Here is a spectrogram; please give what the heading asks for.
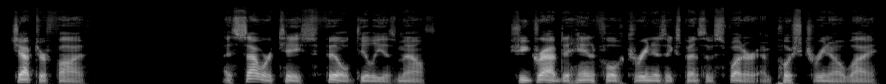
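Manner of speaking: usual speaking voice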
